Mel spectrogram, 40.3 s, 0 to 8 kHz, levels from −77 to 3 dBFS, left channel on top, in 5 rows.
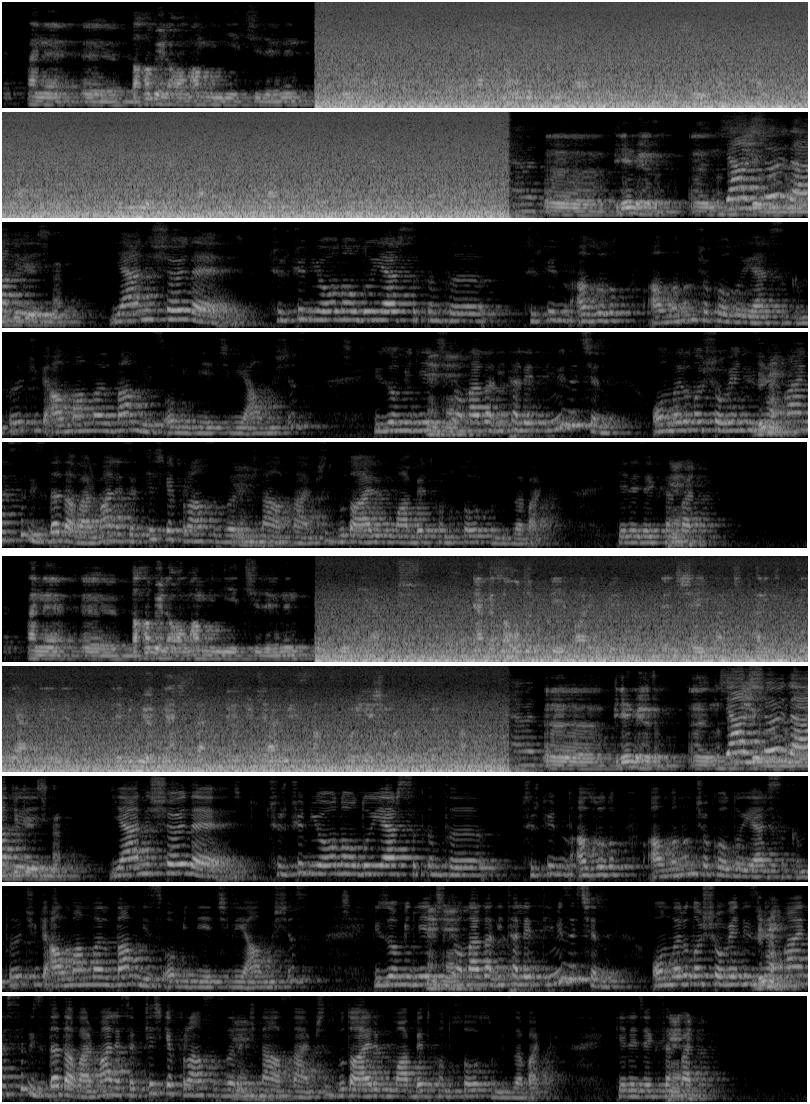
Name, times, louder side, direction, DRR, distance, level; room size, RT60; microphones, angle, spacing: voice 1, 0.2-6.3 6.6-16.7 28.4-28.8 31.7-32.0 34.5-35.0 38.9-39.1, right 1 dB, 45° right, 4 dB, 4.7 m, -35 dB
sound 1, 3.1-13.1, left 2 dB, 70° left, 1.1 m, -25 dB
voice 2, 15.3-16.6 17.2-18.5 18.8-21.0 21.3-22.3 22.6-27.2 27.5-30.3 30.7-37.6 38.0-39.1, right 1 dB, 65° right, 7 dB, 5.5 m, -36 dB
24.5 x 24.0 x 9.0 m, 0.76 s
head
